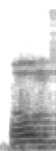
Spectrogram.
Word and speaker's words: ओम: का उच्चारण करना है ओम का उच्चारण तीन पार्ट में अ उ मैं इतना हो के लंबा गहरा ओम का उच्चारण करना है।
